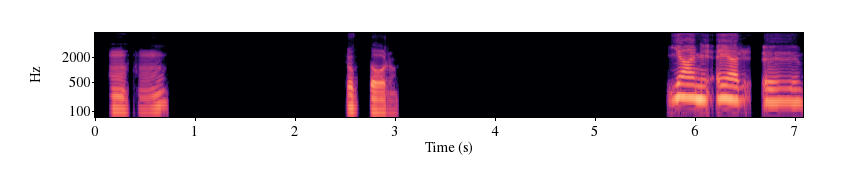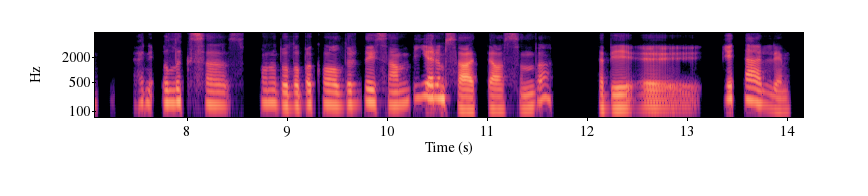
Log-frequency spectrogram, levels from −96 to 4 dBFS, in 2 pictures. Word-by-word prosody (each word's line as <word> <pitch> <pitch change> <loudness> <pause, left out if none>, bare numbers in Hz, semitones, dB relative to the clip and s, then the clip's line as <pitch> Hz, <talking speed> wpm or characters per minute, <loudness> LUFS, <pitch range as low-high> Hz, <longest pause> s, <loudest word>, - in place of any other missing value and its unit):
Hı 120 -1 -4
hı. 120 +7 -9 1.8
Çok 130 0 -4
doğru. 100 -3 0 2.7
Yani 220 -2 +6
eğer, 205 -2 +5
eee, 175 0 -2 0.4
hani, 165 +1 -8
ılıksa 160 -3 -2 0.3
sonra 165 -1 -4
dolaba 145 +1 +1
kaldırdıysam 155 +1 -1
bir 215 - -10
yarım 220 -2 +5
saatte 115 - +3
aslında, 125 - -3 0.5
tabii, 130 -1 -2
eee, 70 - -1 0.2
yeterli. 135 - 0
150 Hz, 80 wpm, -24 LUFS, 120-175 Hz, 2.7 s, Yani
